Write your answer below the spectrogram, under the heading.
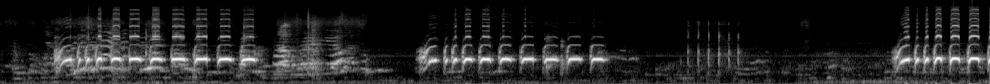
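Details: Recorded female zebra dove calling, used to prompt males to sing: three bursts of rapid, evenly repeated hooked cooing notes, each burst about two seconds long, separated by softer scratchy and chattering sounds.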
